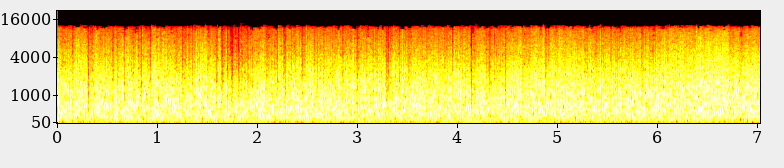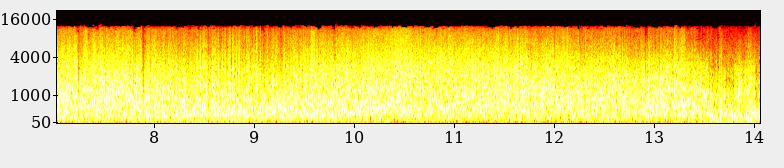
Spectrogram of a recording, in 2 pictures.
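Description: Strong wind blowing across the microphone, a steady rushing noise that does not let up.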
